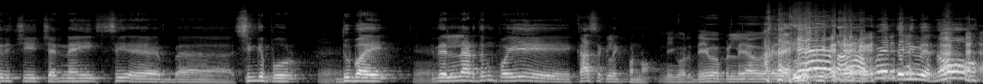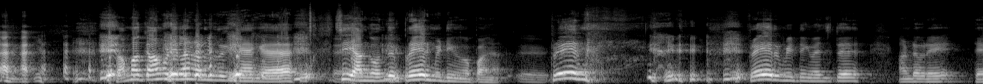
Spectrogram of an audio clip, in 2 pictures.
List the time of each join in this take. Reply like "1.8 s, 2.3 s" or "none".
none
